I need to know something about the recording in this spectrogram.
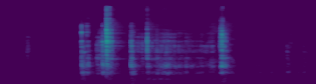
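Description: Wooden pieces click and clatter on a tray.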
